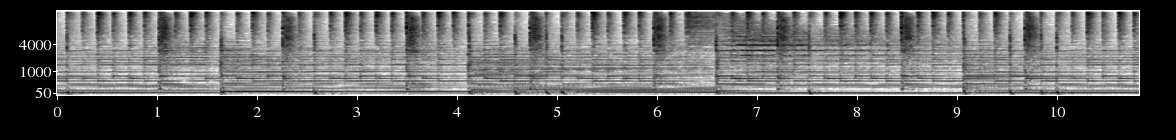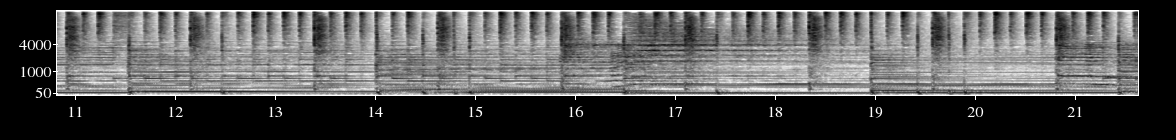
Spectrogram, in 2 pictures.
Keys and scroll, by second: 3.4 m, 3.7 space, 14.5 m, 14.6 space.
